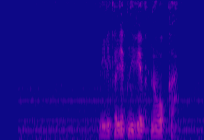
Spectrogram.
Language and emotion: Russian, neutral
